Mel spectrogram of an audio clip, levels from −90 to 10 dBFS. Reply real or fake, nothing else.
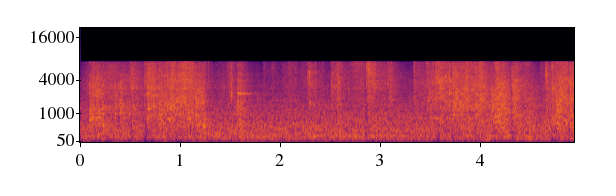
fake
